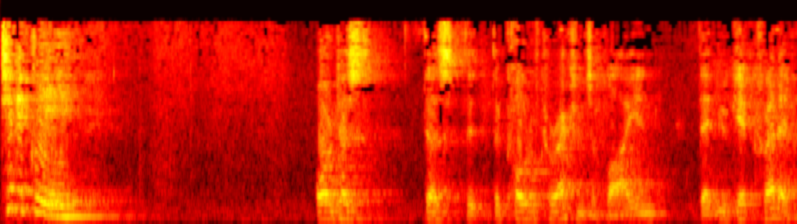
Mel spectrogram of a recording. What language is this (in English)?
English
